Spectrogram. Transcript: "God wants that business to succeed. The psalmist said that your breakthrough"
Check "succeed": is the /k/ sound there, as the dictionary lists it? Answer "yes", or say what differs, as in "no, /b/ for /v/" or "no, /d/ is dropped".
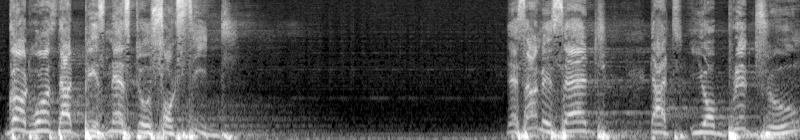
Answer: yes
